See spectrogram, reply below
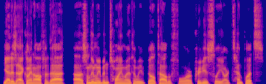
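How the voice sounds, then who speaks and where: A man, a startup co-founder, calmly explaining product features on a podcast with some fillers. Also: on the low side, a little fast, smooth, no echo. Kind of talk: casual podcast interview.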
